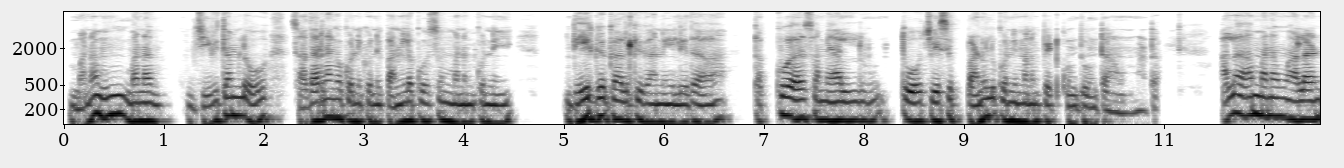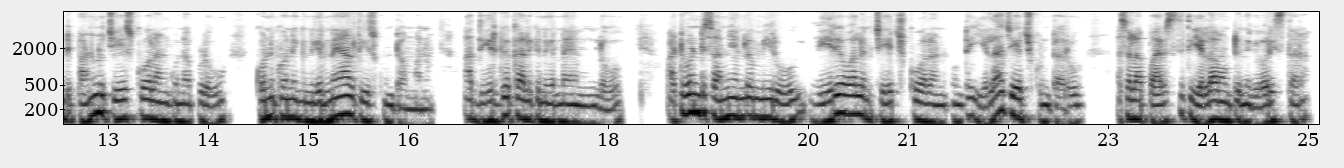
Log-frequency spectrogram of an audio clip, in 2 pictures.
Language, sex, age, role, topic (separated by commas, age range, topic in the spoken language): Telugu, male, 30-34, host, మీరు ఇతరులను మీ దీర్ఘకాలిక నిర్ణయాల్లో ఎలా భాగస్వాములను చేస్తారు?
